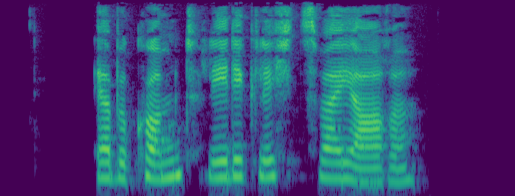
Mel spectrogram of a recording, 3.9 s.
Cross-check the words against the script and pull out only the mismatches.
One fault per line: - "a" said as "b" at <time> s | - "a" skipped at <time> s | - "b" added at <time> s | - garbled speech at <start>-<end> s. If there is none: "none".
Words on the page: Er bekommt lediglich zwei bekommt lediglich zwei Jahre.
- "bekommt lediglich zwei" skipped at 2.6 s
